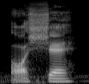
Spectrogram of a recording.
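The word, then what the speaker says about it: ọṣẹ: Sabonete se pronuncia-se oxé.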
